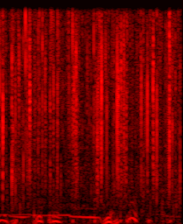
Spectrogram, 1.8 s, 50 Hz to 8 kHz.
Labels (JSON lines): {"label": "biophony, cascading saw", "recorder": "SoundTrap 600 or HydroMoth"}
